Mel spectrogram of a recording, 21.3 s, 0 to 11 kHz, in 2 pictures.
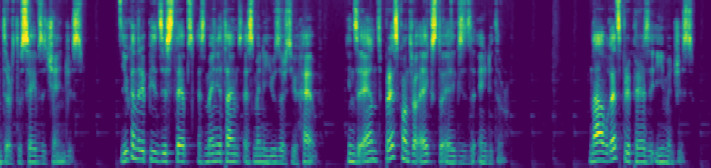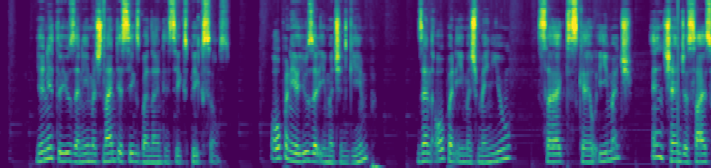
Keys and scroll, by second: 5.7 ctrl+x.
